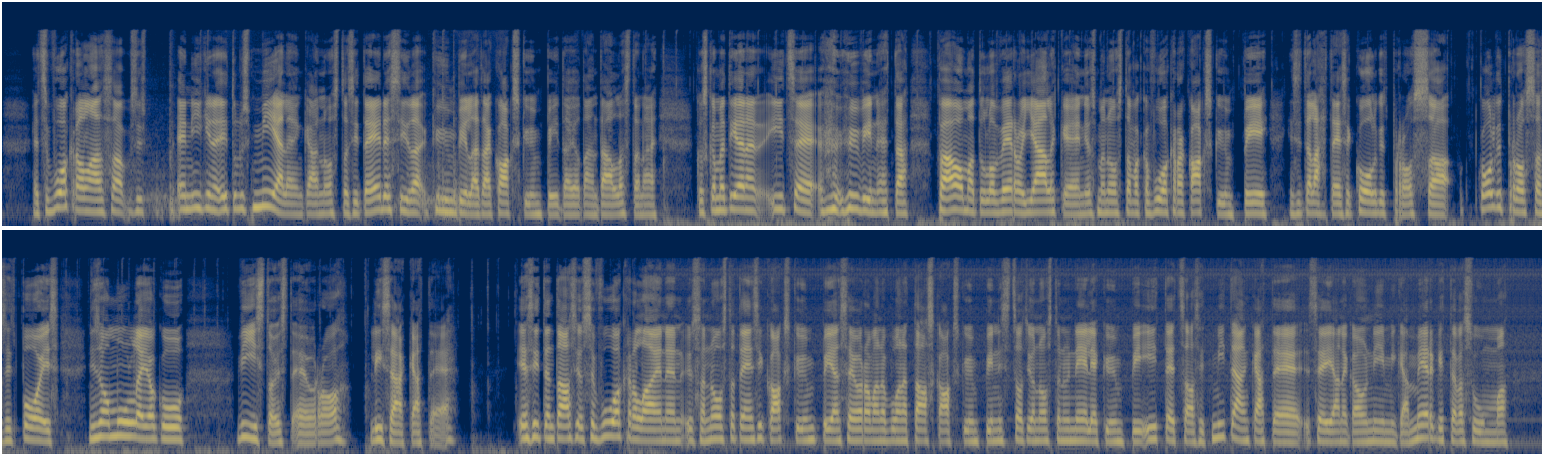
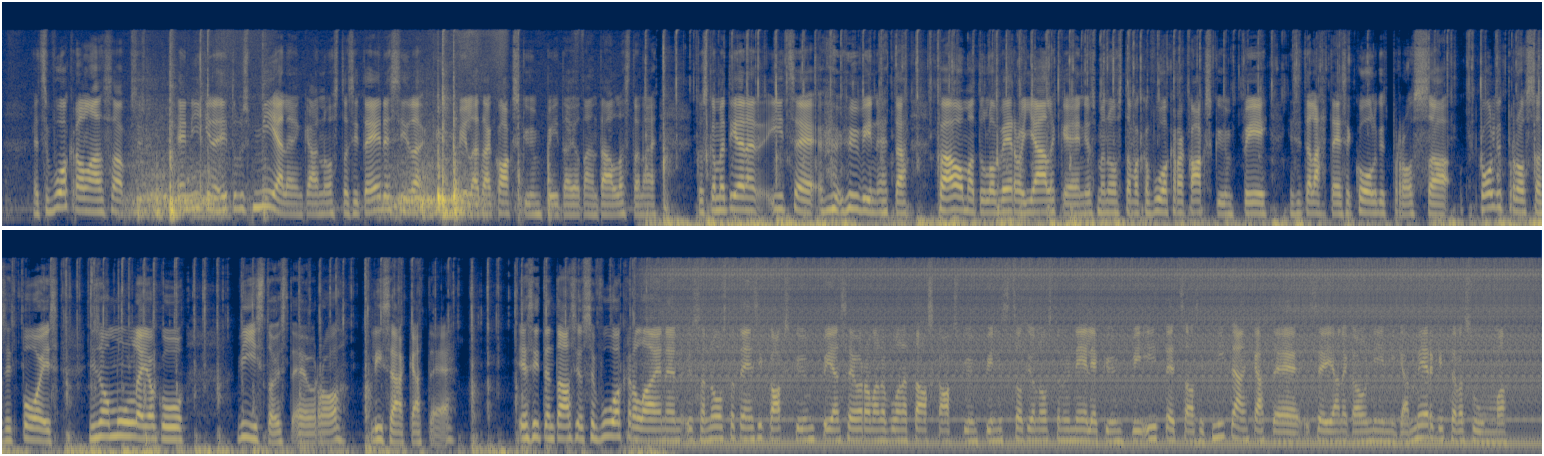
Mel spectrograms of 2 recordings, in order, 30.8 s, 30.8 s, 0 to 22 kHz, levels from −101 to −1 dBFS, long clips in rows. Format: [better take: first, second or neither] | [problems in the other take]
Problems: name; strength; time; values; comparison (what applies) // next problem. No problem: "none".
first | household noises; loud; throughout; 4 dB below the speech; faint in the first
